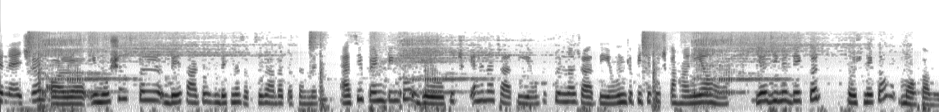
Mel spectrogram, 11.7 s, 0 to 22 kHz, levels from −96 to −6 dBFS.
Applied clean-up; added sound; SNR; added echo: classical method spectral subtraction.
